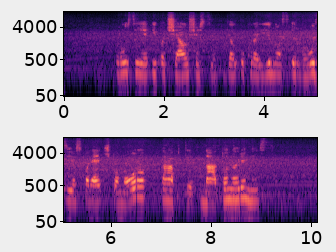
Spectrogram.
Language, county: Lithuanian, Vilnius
